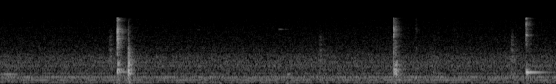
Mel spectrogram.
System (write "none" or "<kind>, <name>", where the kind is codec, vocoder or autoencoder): none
